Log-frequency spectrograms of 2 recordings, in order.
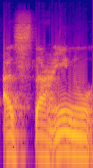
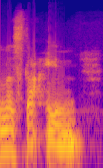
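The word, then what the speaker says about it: نستعين: Tidak dengan bentuk mufrad. Tidak begini. Iyyaka a'budu wa iyyaka asta'inu. Nah, tidak begini. Ya, kenapa gitu? Kenapa kita bacanya iyyaka na'budu wa iyyaka nasta'in?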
